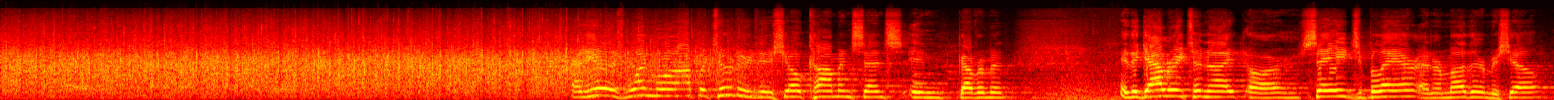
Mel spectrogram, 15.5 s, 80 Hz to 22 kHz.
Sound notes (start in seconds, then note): 3.1 applause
